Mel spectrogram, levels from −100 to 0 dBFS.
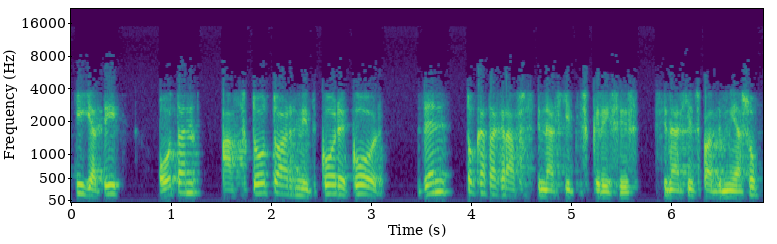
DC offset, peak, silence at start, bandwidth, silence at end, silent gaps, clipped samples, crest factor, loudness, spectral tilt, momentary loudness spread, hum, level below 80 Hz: under 0.1%; -2 dBFS; 0.05 s; 6.8 kHz; 0.05 s; none; under 0.1%; 16 dB; -17 LUFS; -6.5 dB/octave; 6 LU; none; -64 dBFS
